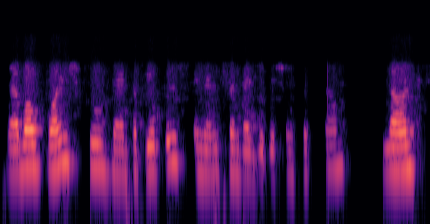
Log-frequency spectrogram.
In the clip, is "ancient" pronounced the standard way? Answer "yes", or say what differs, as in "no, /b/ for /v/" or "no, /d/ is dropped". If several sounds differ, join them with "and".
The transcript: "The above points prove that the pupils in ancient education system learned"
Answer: no, /s/ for /ʃ/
